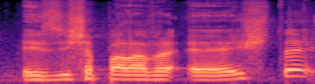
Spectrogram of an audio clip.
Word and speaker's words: esta: Esta é uma coisa, está é outra. Não precisa diferença. Ó, quando você fala esta, qual é a sílaba batônica? É.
